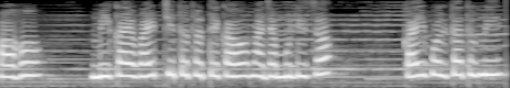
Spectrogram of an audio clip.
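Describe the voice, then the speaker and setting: A woman's voice: very high voice, level tone, fairly quick, phone-quality sound, faint music behind. A woman voicing a defensive, doting middle-aged mother in a cartoon family drama, indignant.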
